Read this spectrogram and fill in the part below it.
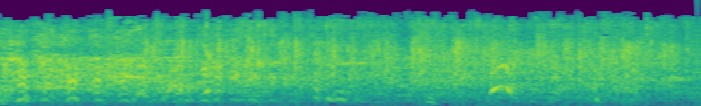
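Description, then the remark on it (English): Sustained applause from an audience, a dense steady wash of clapping lasting the whole stretch, with a few faint chuckles and murmurs mixed in underneath. “I think we'll give you a bonus point for that round of applause, because your remark gained that spontaneous reaction from the audience.”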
